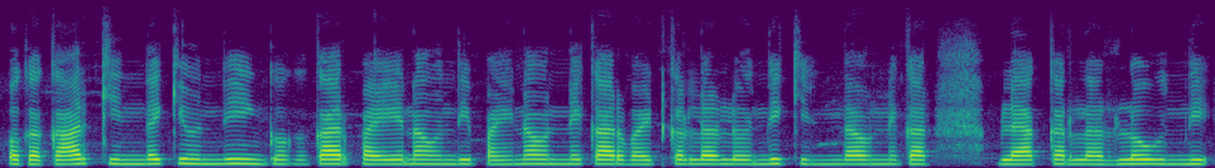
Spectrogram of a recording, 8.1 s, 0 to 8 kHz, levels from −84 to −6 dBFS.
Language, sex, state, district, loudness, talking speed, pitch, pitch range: Telugu, female, Telangana, Hyderabad, -20 LUFS, 155 wpm, 205 Hz, 200-210 Hz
